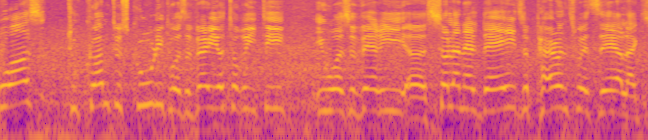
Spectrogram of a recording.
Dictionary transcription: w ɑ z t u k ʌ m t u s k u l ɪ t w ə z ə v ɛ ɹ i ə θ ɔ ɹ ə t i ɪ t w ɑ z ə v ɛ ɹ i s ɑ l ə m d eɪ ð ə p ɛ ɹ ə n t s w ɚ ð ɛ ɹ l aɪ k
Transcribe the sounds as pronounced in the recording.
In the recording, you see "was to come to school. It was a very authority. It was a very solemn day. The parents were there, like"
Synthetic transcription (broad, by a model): w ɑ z t u k ʌ m t u s k u l ɪ t w ə z ə v ɛ ɹ i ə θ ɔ ɹ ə t i ɪ t w ɑ z ə v ɛ ɹ i s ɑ l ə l d eɪ ð ə p ɛ ɹ ə n t s w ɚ ð ɛ ɹ l aɪ k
